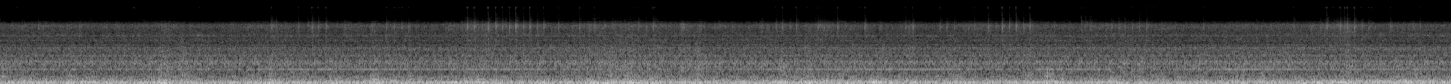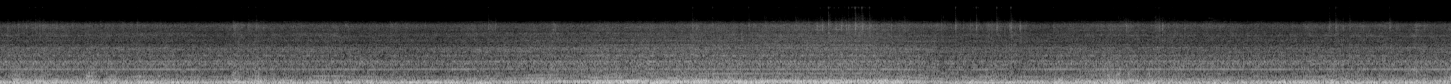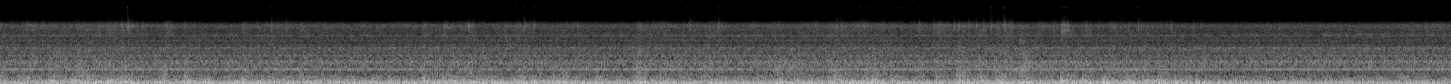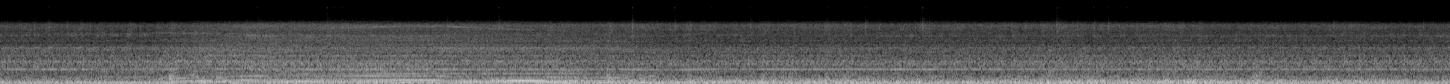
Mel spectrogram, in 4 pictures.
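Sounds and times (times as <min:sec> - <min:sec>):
train rumble: 0:00.0 - 0:58.0.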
